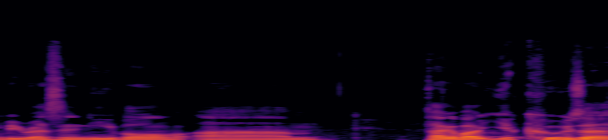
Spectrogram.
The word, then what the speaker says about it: Yakuza: Talk about Yakuza as well, or Yakuza as I've heard it pronounced.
